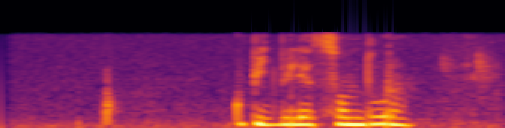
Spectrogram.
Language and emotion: Russian, neutral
